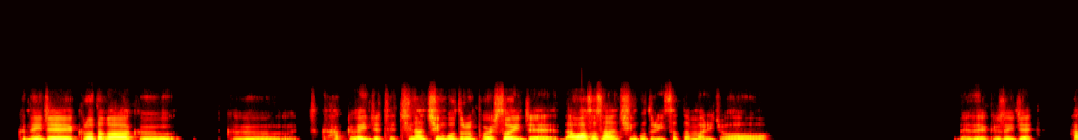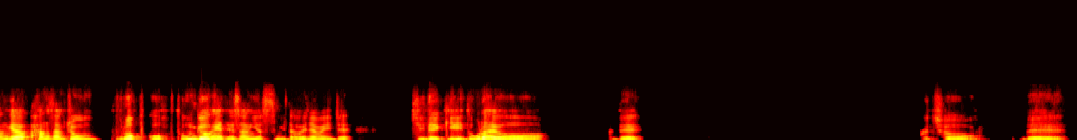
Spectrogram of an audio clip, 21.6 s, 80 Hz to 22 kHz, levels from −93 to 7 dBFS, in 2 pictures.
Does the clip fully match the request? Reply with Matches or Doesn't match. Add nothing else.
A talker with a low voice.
Matches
